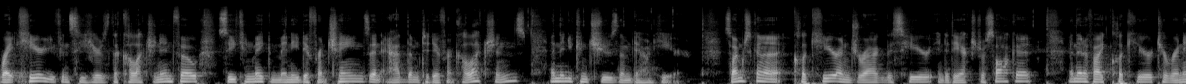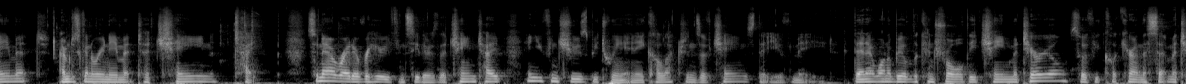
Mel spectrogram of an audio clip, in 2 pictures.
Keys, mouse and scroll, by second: 4.6 click, 5.5 click, 6.5 click, 8.1-10.1 drag, 10.8-12.4 drag, 12.4-14.1 typing, 14.2 Return, 16.2 click, 17.9 click, 18.6-19.6 shift+middle drag, 18.9-19.6 shift+scroll down 2, 19.6 middle click, 20.4-21.8 scroll down 1, 21.8-22.5 scroll up 1, 22.5-23.4 drag.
